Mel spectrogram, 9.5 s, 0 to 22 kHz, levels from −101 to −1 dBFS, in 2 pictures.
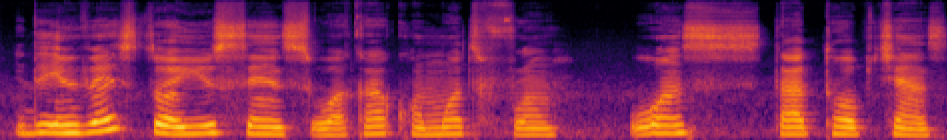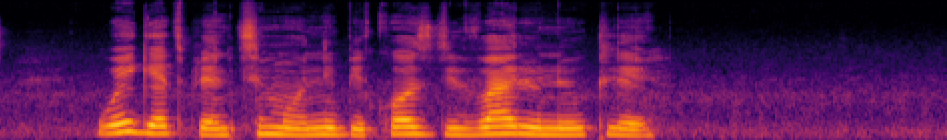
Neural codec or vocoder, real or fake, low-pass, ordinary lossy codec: none; real; none; none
